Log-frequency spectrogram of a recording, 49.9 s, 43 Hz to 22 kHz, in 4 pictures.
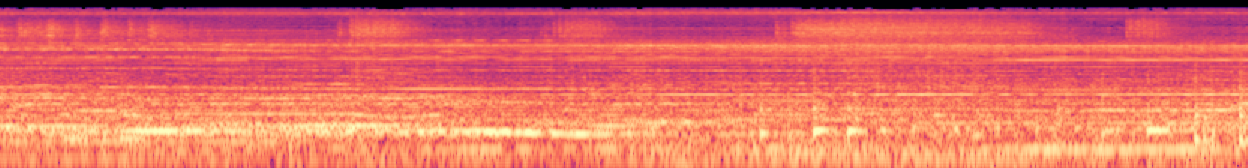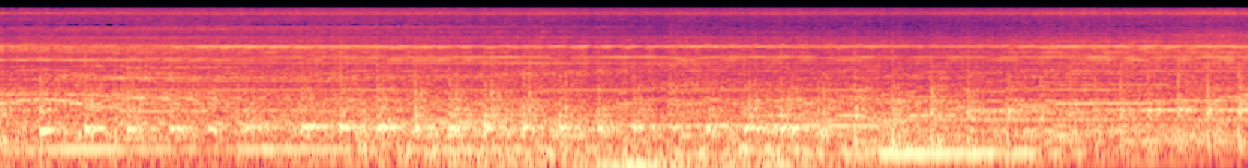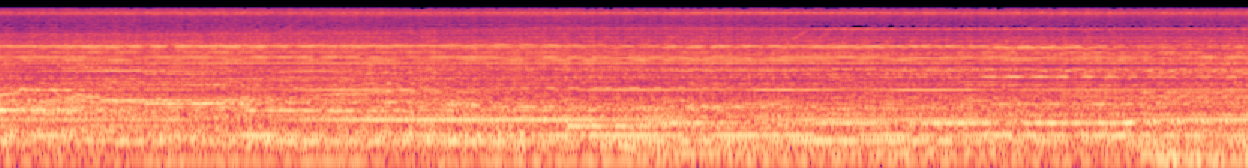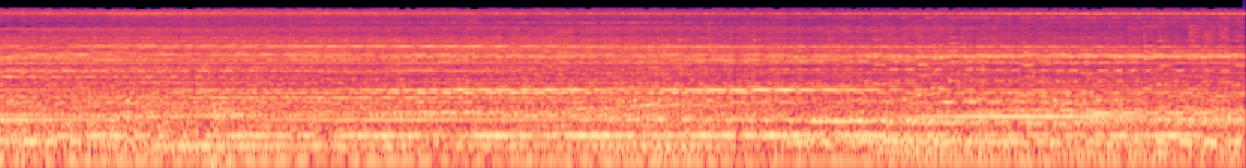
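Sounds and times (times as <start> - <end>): electronic drone music: 0.0 - 49.9.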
